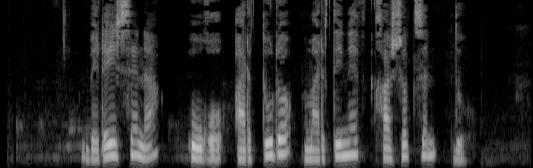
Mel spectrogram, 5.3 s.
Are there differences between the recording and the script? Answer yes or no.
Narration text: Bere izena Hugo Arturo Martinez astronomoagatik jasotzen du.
yes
